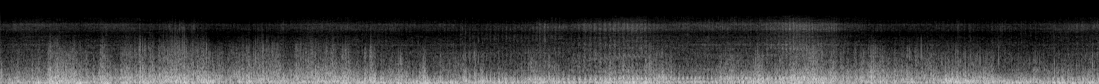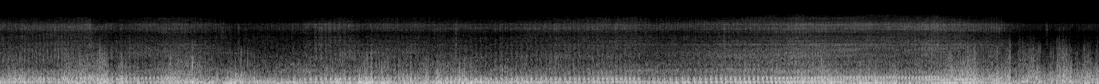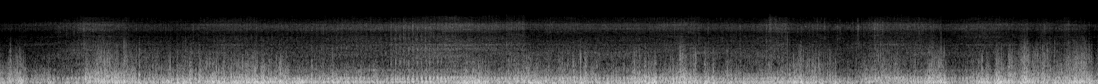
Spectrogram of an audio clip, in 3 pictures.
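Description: Dirt bike engine running under constantly changing throttle on a trail ride, its pitch rising and falling again and again. It is heard from the rider's helmet.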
